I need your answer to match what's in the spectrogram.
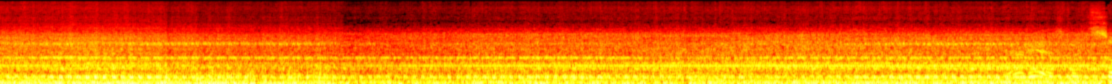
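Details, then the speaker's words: Rooftop AC unit that kept tripping its breaker, not cooling: constant droning whine over rough rumble; dry bearing in the indoor blower motor, confirmed in the motor itself with belt off. "it sounds like a dry bearing i'm getting like a dry bearing sound from this guy"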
